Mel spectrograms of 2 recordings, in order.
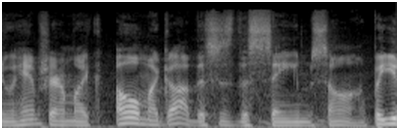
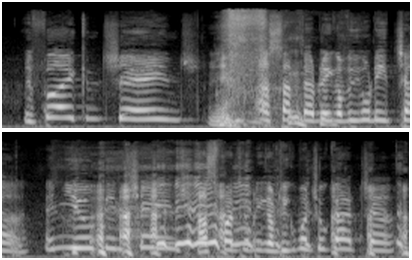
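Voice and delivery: put-on Russian accent, much higher pitch; 6 dB louder than usual. Told they sound like a film's closing speech, doing it: Rocky IV speech in Russian accent. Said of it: "That's my Russian".

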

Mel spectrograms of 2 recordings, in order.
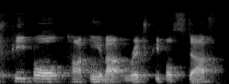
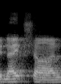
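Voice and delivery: put-on mean voice. Retelling a good night from his wife: imitating Sarah's mean tone. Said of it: "they say it in such a mean way".

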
